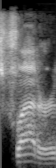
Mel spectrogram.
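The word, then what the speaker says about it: Fläder: of Norway called flatter Fla D er with the two dots above the B I think they call it or whatever anyways that I can't remember what that's called but it's flatter is the pronunciation for it and that's an elderflower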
